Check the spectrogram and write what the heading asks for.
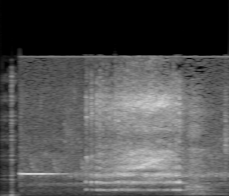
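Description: A bird's wing-feather display sound: a thin steady whistle, then a buzzy, pitched rattle lasting about a second that fades out near the end.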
